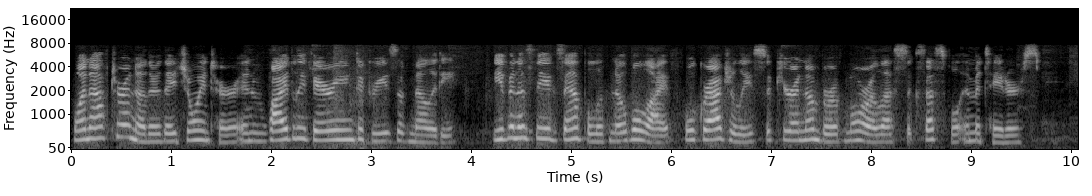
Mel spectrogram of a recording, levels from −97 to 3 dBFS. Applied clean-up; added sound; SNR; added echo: neural separator model SepFormer DNS4.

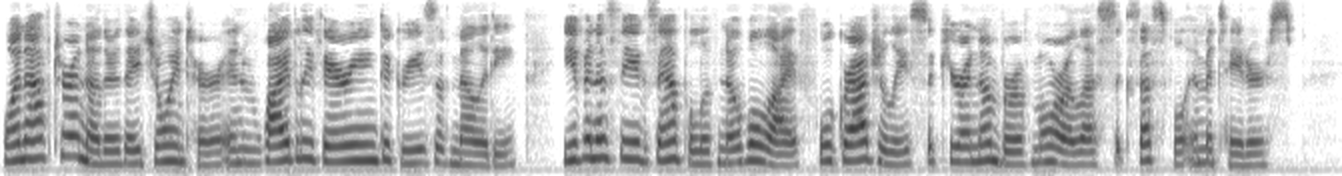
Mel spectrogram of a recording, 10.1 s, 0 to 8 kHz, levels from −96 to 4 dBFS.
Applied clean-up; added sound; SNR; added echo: none; none; none; none.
